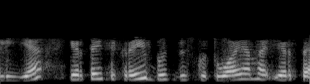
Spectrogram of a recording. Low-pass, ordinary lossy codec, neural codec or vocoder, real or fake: 3.6 kHz; MP3, 16 kbps; none; real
